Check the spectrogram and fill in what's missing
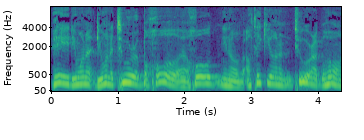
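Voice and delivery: a hint of a keen motorcycle guy pitching a tour; eager local guide. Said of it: "this guy's like".

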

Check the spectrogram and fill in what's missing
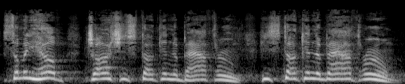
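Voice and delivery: put-on high, loud frantic kid shouting for help; panicked kid yelling. A boy shouting to the storyteller for help, high and loud. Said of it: "this voice going".

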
